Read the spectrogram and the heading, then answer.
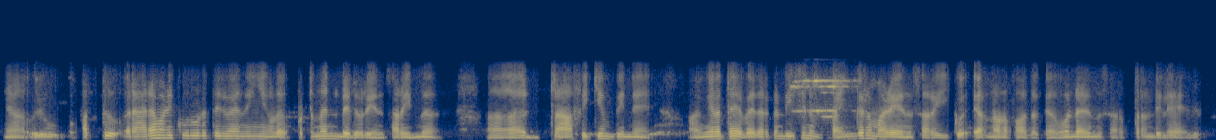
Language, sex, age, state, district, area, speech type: Malayalam, male, 18-30, Kerala, Idukki, rural, conversation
